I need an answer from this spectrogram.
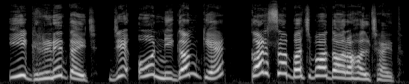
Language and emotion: Maithili, angry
